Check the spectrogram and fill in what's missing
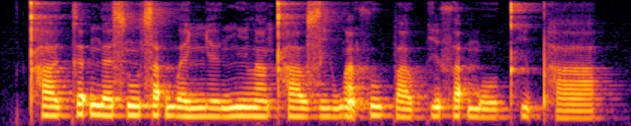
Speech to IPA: kʰ a˨ ɪ̯ k ɛ˦ ʔ ŋ ɛ˨ s ũ˨ sʰ ä˦ ʔ w ɛ˨ ɲ e˨ ɪ̯ ŋ ĩ˨ l ã˨ kʰ a˨ ʊ̯ z i˨ w ã˦˨ θ u˦ p a˨ ʊ̯ k ḭ˦˨ θ ä˦ ʔ m o˨ ʊ̯ kʰ ḭ˦˨ pʰ ä˨

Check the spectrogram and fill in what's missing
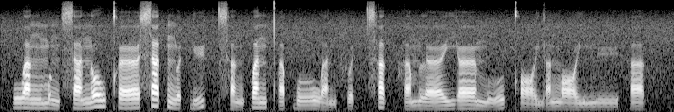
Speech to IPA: w ɐ˨ ŋ m ʊ˨˩ ŋ s ɐ˨˧ n o˥ w kʰ œː˨˧ s ɐ˥ t̚ ŋ ɵ˨ t̚ yː˨˥ k̚ t͡sʰ ɐ˨˩ ŋ p ɐ˧ n t̪ʰ ɐ˨˥ p̚ w uː˨˧ w ɐ˨˩ n f ɵ˨ t̚ t͡sʰ ɐ˥ k̚ h ɐ˨˧ m l œː˨˧ j œː˧ m uː˨˥ kʰ ɔː˨˩ j ɐ˧ ŋ ɔː˨ j m yː˨ h ɐ˧ k̚

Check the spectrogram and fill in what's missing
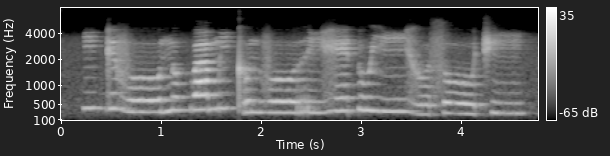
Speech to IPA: i˦ ɡ ɪ˦ v oː˨ n ʊ˦ ɡʷ a˦ m i˦ kʼ ʊ˨ n v oː˨ r i˨ ɣ e˦ ɗ u˦ j iː˦ ɣ ʊ˨ s oː˦˨ t͡ʃ ĩ˦

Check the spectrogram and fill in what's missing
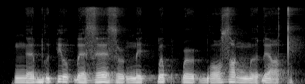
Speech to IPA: ŋ ɛ˨˩˦ b ɯ˧˩ pʲ o˥˧ ɓ ɛ˧˩ z ɛ˧˥˧ z ə˞˧˩ ŋ͡m e˧˩ k͡p ə˧˥˧ p k͡p ə˞˧˩ ɡ͡b o˨˩˦ zˤ ə˥˧ ŋ͡m ə˨˩˦ ɗ ɛ˧˩ tˤ

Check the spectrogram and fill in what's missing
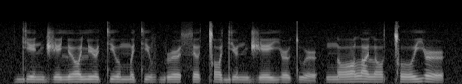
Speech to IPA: dʲ e n d͡ʒ e lʲ ɔ lʲ ə˞ tʲ o m ə tʲ o v b ɹ ə˞ s ə ǀ ɔ dʲ ə˞ n d͡ʒ e j ə˞ tʷ ə˞ | n ɔ lˠ ə l ɔ ǀ o j ə˞

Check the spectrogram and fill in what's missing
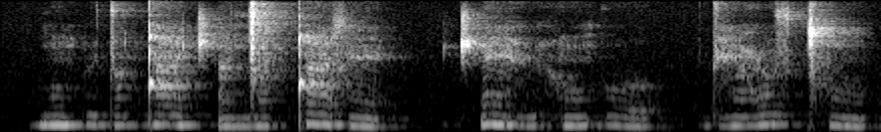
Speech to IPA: b õ p ʉ d ɒ ŋ͡ǃ a t͡ʃʼ ã ŋ͡ǀ a ǃ a ɬ ɛ̃ | t͡ʃʼ ɛ̃ ɦ ʉ h õ k o | dʱ ɛ̃ ʕ o s ǀʰ õ

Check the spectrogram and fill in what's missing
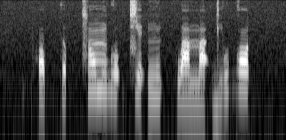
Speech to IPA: pʰ ɔ˨ p̚ t̪ ə˨ p̚ t͡s ɔ̃˦ m ɡ o˦ ʔ t͡ɕ e˦ ʔ ŋ ĩ˦ k̚ h w a˧ m a˨ ʔ ɡ j u˦ ɡ ɔ˦ t̚

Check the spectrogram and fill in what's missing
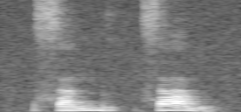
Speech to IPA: s a˦˥ n b ɯ˦˥ k̚ s a˥˩ m

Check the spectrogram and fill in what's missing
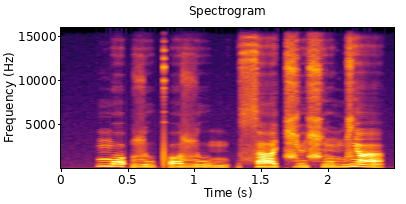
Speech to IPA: m ɔ ʔ ɮ u pʼ ɔ ɮ u m | s a t͡ɕ ʏ ɕ õ m ʑ ã

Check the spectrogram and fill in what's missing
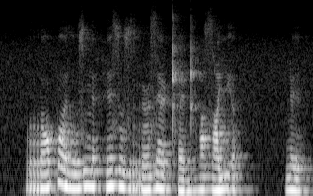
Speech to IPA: r ɔ p ɔ ə̯ l u z ŋ ɛ h ɪ z u z r ə˞ z ɛ ə̯ ʈʰ ɛ ɖʱ ɔ zˤ ɛ vʲ ʌ | ɳ ɪ

